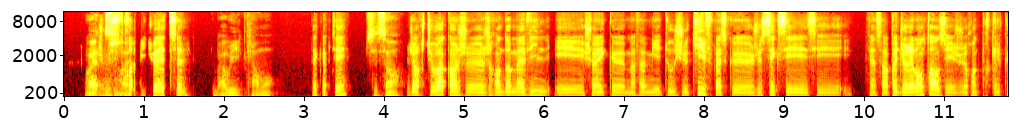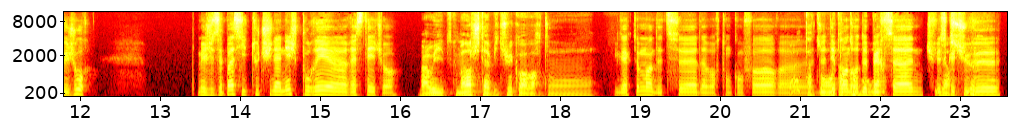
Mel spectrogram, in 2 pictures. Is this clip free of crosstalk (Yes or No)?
No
